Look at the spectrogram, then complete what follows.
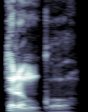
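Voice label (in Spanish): "tronco", Spanish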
